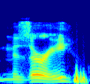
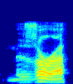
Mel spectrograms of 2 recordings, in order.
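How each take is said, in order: First: It is said the general, everyday way. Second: It is said the local, native way. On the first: The speaker calls it wrong. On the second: The speaker calls it right.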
